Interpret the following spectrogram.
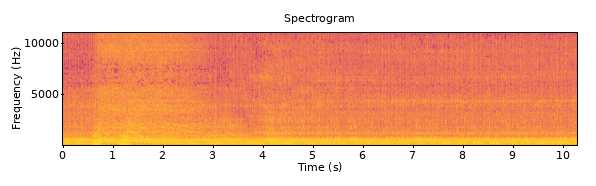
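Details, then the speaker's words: Echo 452VL two-stroke chainsaw after repair, choke off, mic placed next to it, blipping once then holding a steady even buzzing idle with no stumbling or rattles; runs great, just a little smoky. "so as you can see it runs great it's just a little smoky but we can fix that"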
